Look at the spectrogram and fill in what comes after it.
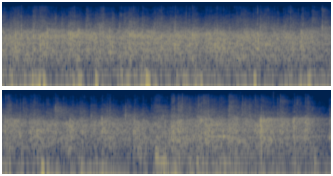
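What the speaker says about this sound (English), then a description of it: "Please help me give them a round of applause." Sustained audience applause at a professional presentation session, a dense, even wash of clapping from a crowd lasting several seconds with no break.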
